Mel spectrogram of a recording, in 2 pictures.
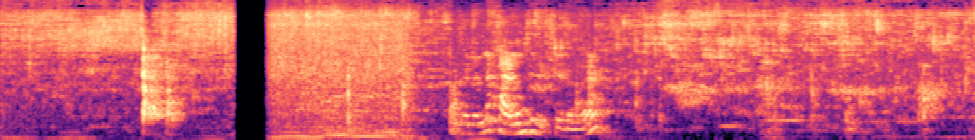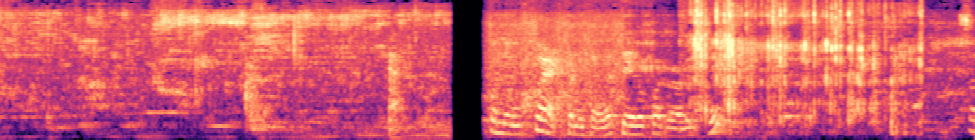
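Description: Tomatoes sizzle in a hot pan.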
